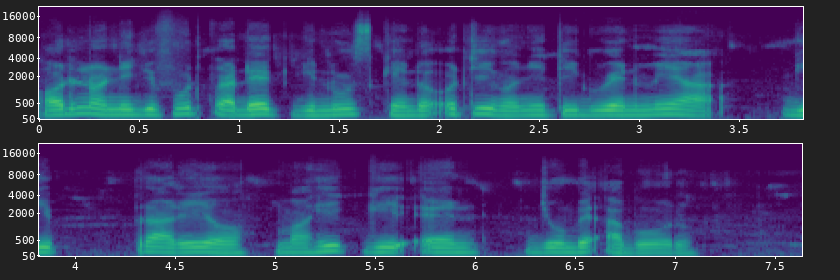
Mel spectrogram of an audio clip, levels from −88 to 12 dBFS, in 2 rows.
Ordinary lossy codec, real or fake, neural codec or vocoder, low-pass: none; fake; codec, 44.1 kHz, 7.8 kbps, DAC; 19.8 kHz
